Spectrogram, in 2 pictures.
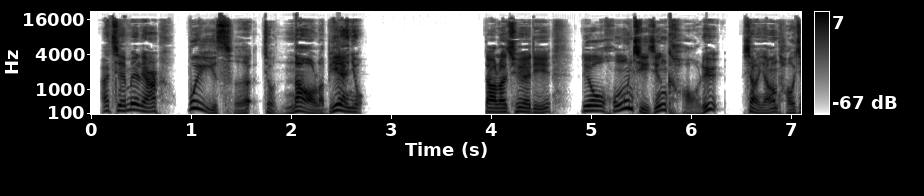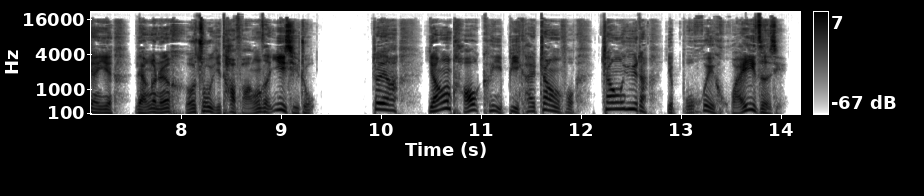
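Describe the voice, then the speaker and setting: Animated male true-crime storyteller. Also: no room sound, studio quality. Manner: animated, acts out women's lines in a high strained voice; colloquial with drawn-out particles. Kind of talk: dramatic true-crime narration.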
